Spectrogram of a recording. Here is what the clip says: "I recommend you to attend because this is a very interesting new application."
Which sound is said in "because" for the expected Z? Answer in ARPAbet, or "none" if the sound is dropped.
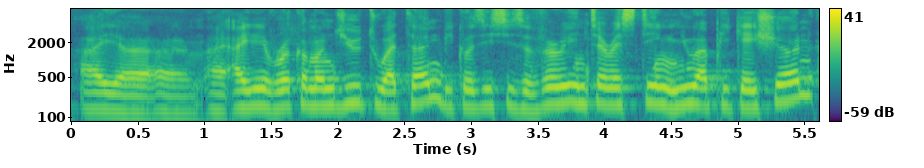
Z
